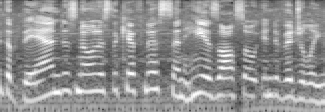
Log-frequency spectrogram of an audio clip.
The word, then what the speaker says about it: Kiffness: Did I say that right? The Kiffness? – The Kiffness. There's okay. – No T.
